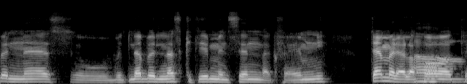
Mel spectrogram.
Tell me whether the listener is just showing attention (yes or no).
yes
